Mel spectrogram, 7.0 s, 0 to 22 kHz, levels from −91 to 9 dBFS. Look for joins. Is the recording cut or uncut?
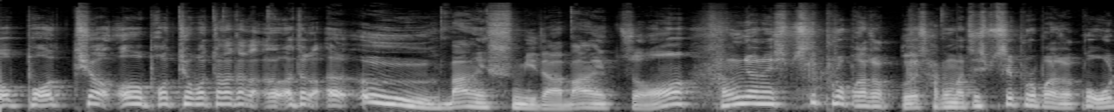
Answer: cut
